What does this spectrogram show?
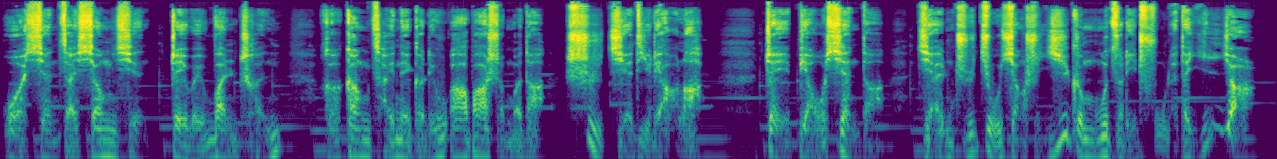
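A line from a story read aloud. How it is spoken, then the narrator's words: Low, hushed aside. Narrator (Chinese): 吴老师干咳了两声，压低声音对一边的甘球说道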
